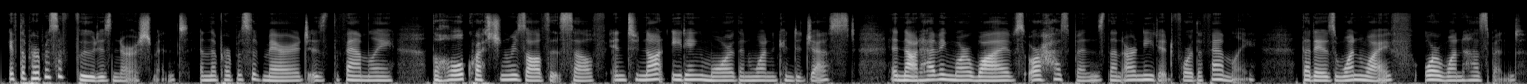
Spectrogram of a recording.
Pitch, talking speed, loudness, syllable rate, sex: 195 Hz, 185 wpm, -19 LUFS, 5.6 syllables/s, female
